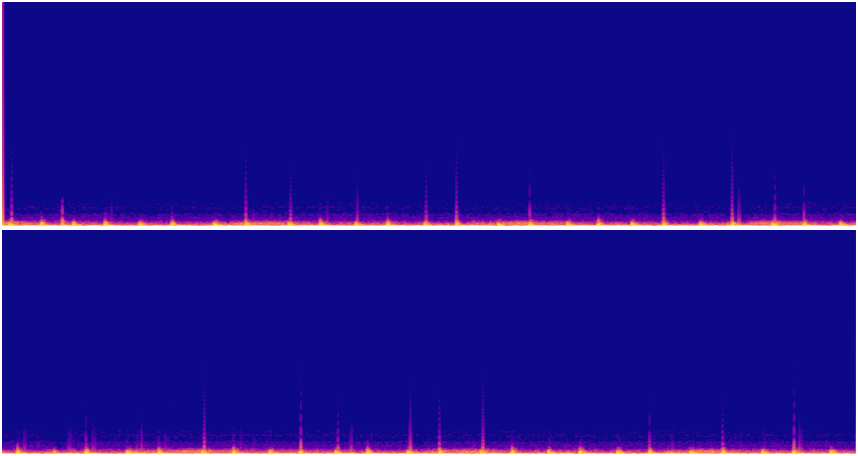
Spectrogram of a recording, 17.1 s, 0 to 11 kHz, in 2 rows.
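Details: ASMR heartbeat recording, presented as soothing heartbeats from a female persona: steady low thumping, about 80 beats per minute, regular rhythm over a soft hum; normal heartbeat.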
